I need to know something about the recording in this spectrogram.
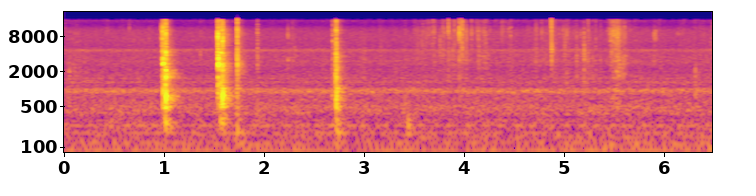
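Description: Fingers pressing and poking slime in a compartment tray, giving short sharp clicks and pops of trapped air: one about a second in, two close together around a second and a half, and one near three seconds.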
